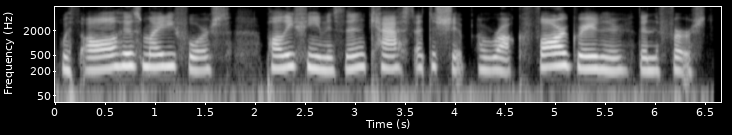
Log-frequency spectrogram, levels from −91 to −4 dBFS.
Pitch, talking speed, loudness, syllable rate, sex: 235 Hz, 160 wpm, -19 LUFS, 4.1 syllables/s, female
